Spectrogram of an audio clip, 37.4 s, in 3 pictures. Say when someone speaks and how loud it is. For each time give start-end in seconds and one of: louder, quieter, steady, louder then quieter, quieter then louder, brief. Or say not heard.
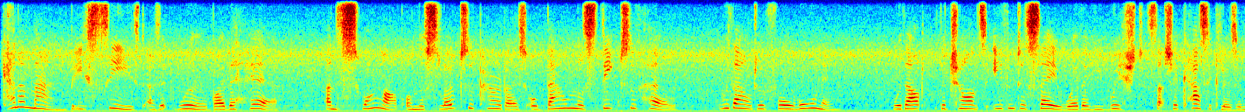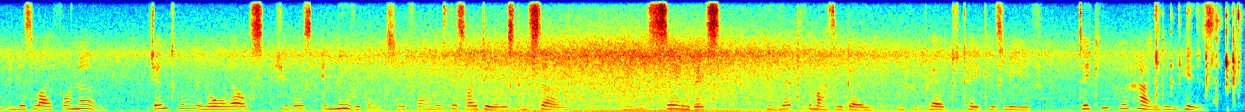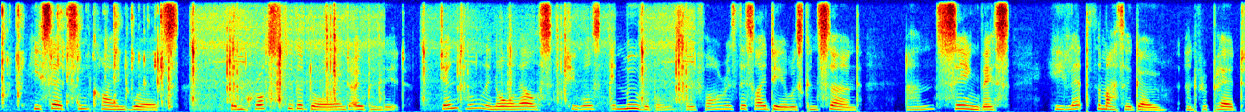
0.0-37.3 steady.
